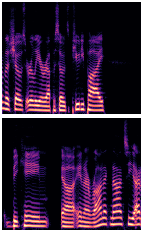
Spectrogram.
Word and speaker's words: PewDiePie: His name, I believe, the way you pronounce his name is PewDiePie.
